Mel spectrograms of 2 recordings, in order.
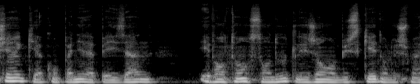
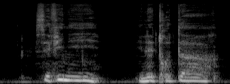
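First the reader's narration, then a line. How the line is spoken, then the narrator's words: Exclaiming. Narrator (French): s'écria la Chouette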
